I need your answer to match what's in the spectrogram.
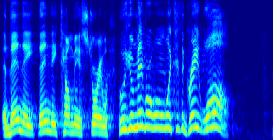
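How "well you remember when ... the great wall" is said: put-on high, eager kid voice; pitched way up, childlike and keen; excited child. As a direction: ask it like an excited little kid. Kids' excited question retold.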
